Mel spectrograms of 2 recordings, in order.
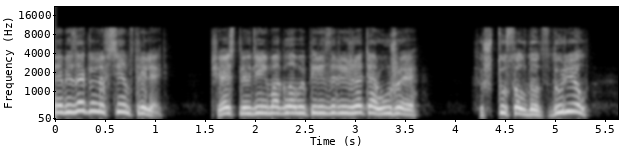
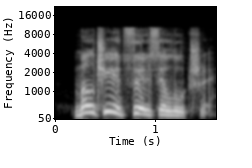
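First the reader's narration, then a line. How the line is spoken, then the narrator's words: Rough bass voice. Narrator (Russian): грубо пробасил в мою сторону унтер-офицер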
